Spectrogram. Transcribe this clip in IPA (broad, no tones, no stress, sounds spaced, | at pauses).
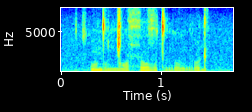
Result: t͡sʼ õ d̪ ɔ ŋ͡ǀ ɔ ħ o ʁʷ ə t r o lˠ r ɔ ɖ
